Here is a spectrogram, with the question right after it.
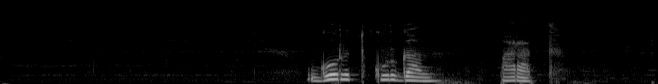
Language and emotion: Russian, neutral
